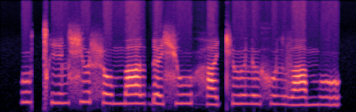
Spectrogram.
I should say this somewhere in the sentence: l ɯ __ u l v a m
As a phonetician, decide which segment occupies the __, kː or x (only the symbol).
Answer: x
